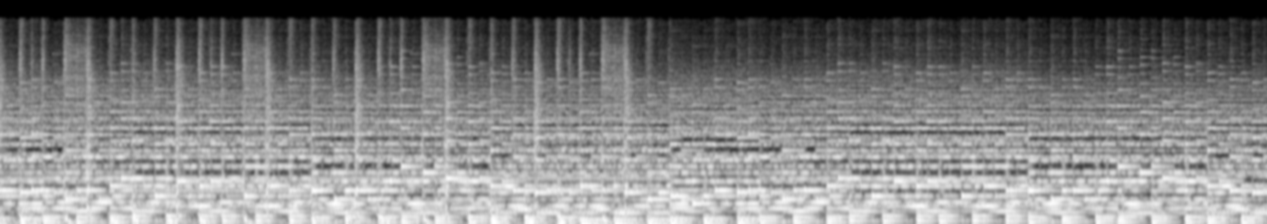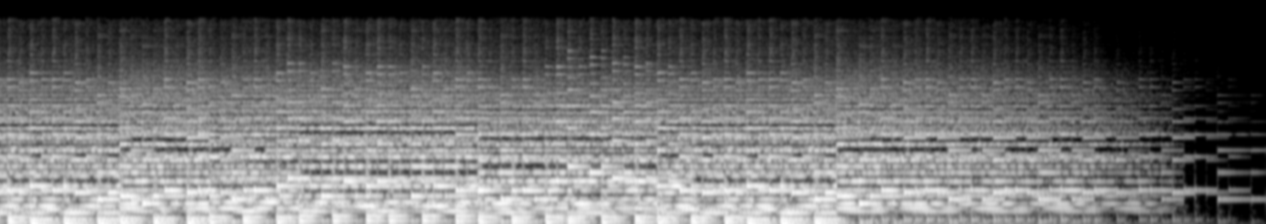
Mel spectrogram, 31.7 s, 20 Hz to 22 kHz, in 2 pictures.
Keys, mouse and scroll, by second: 2.9 click, 5.1 shift+click, 13.9 click, 17.5 click, 21.4 click, 23.9 click, 25.6 click, 27.1 right click, 29.8 click, 31.0 shift+click.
